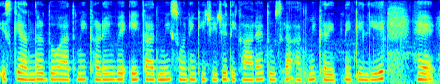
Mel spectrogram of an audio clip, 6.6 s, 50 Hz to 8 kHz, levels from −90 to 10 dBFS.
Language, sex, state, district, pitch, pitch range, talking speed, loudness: Hindi, female, Uttar Pradesh, Lalitpur, 215 Hz, 210-220 Hz, 180 wpm, -18 LUFS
